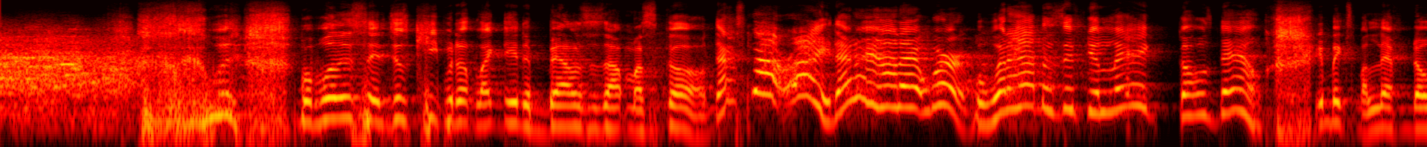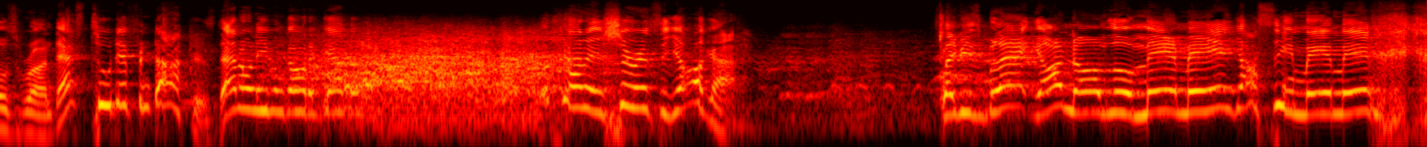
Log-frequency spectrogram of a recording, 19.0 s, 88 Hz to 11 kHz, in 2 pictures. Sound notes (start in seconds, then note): 0.0 audience laughing; 0.9 snorts; 12.9 audience laughing; 15.5 audience laughing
